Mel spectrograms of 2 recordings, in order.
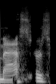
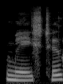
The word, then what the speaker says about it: maester: Do you pronounce them masters or maesters? Maesters. I pronounce them maesters.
